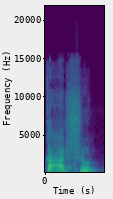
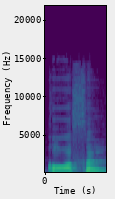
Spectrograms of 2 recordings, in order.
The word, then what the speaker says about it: causal: he says that's our causal state of existence not casual some people read a partial body one way this food is a casual also but there it is that's not the Raiders to be pronounced it is causal body it causes it determines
